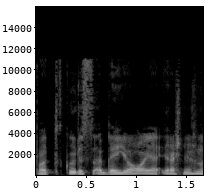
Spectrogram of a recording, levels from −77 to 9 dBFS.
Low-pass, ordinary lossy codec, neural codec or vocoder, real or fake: 14.4 kHz; MP3, 48 kbps; codec, 44.1 kHz, 2.6 kbps, SNAC; fake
